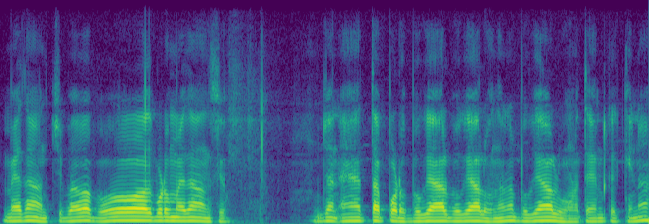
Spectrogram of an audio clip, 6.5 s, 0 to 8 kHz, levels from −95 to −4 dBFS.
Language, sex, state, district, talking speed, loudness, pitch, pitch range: Garhwali, male, Uttarakhand, Tehri Garhwal, 165 wpm, -15 LUFS, 125 Hz, 115-130 Hz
